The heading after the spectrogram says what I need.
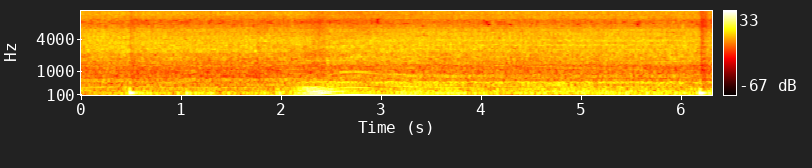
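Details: Ford 1.8 Duratec engine blipped and returning to idle with a light rattle and occasional sharp pops; rattly intake manifold flaps suspected, popping cause unknown.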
